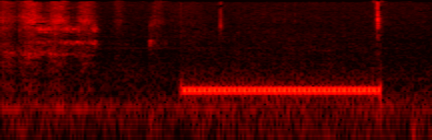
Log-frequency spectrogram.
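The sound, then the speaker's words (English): A big red telephone gives a single steady electronic tone lasting about a second while a call is placed, after faint handling noise. “So I can call, like, any phone in the fucking world. Call the big red phone.”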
